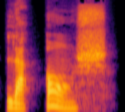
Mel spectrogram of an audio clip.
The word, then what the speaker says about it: la hanche: Careful here, you do not pronounce the H. The H is silent in French. La hanche.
